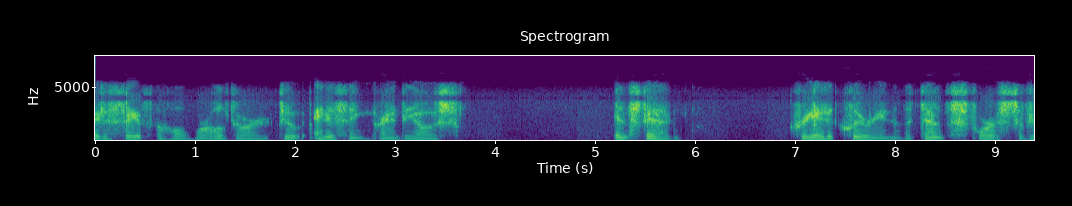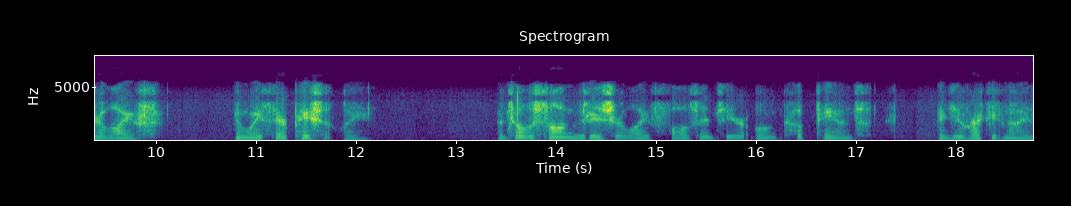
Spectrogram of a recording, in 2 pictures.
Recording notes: ACIM Daily Conference Call.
